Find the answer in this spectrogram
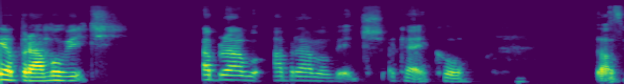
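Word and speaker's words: Abramović: You can just say Abramovich.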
